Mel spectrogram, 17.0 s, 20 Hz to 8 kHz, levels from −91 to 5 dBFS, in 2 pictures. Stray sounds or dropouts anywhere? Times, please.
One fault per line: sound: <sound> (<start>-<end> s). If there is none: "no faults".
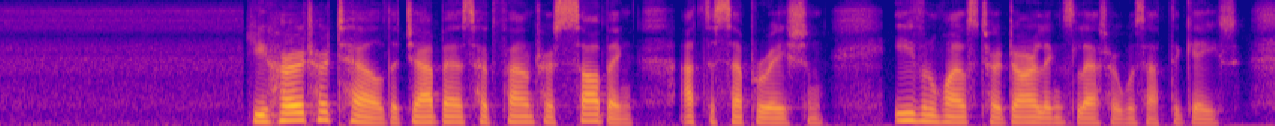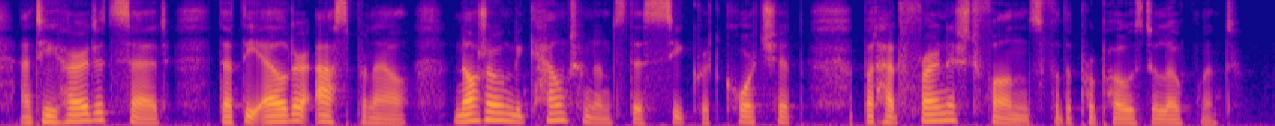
no faults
